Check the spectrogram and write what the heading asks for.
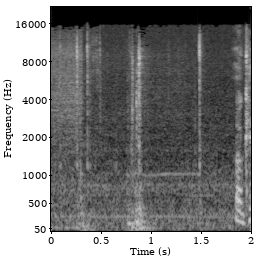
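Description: Electric window motor of a first-generation Ford Focus running steadily as a window is worked, stopping shortly before the end.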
